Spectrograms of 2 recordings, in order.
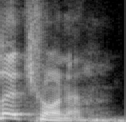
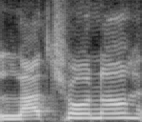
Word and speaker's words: lechona: It's called lechona. So it's not lachona. It's lechona. Apparently, there's a difference. Le and la.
